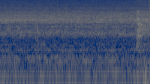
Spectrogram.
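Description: Faint steady hiss of a running toilet: a fault where the toilet keeps running and is waiting to be fixed.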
